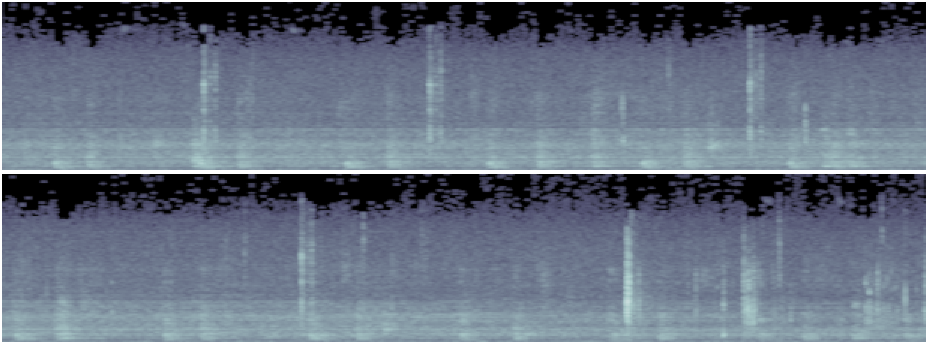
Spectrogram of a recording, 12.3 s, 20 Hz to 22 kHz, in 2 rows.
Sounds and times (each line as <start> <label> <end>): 0.0 mechanic inside the building 12.3
10.3 steps on stones by visitors 12.3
